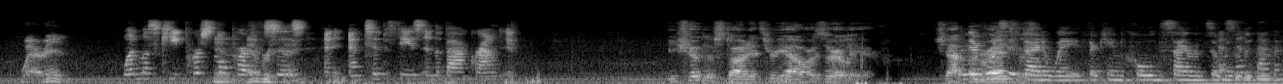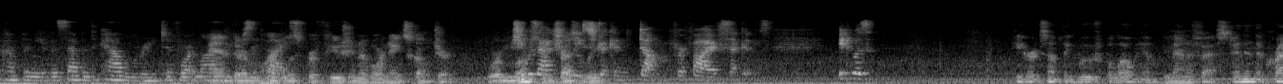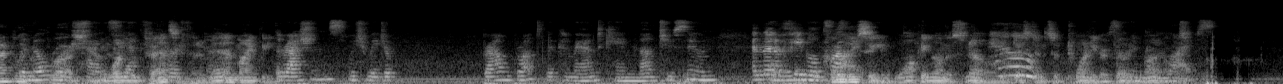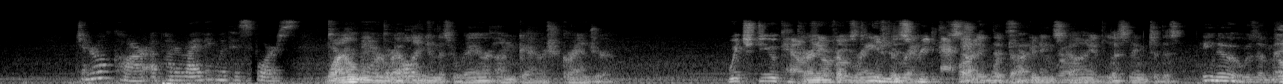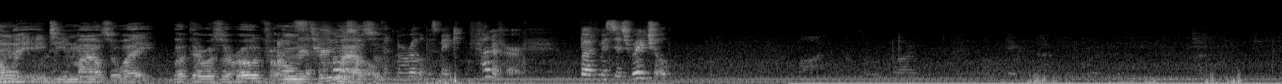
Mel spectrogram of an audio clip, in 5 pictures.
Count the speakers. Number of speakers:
9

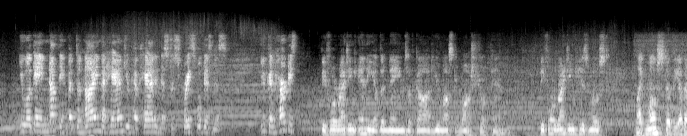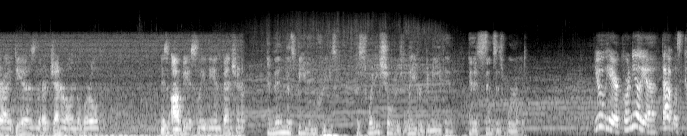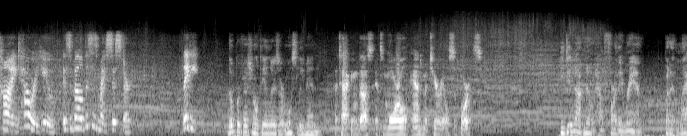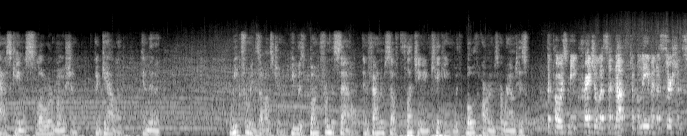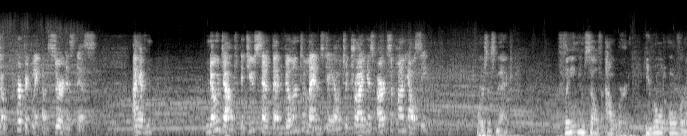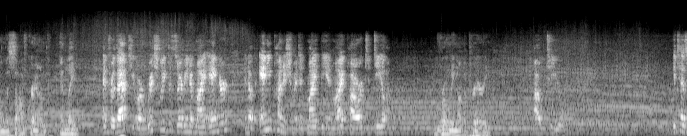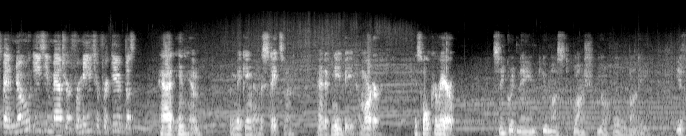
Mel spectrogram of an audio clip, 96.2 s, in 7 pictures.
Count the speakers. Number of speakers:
7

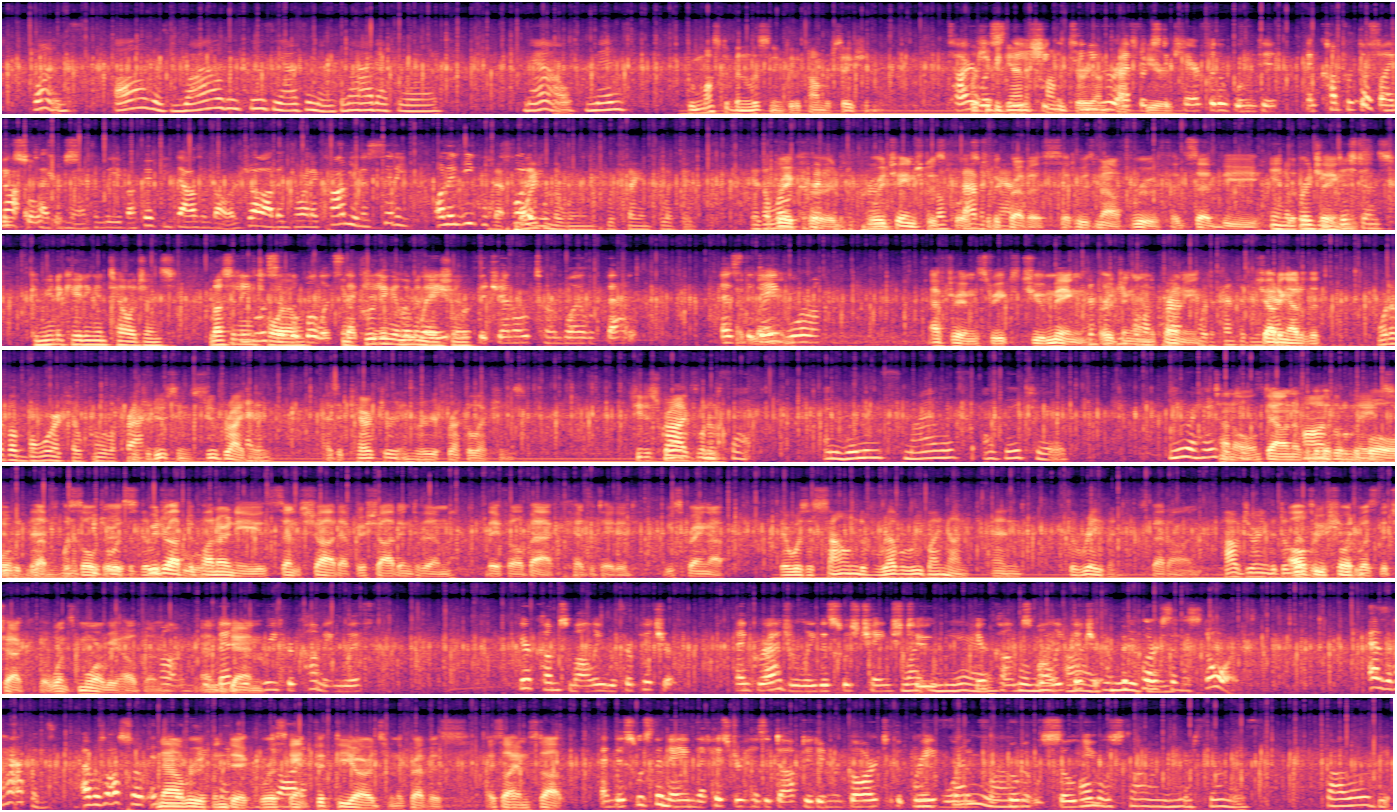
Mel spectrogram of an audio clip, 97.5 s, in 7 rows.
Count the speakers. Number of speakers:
7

